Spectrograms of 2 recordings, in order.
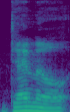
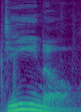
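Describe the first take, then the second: First: The first vowel is said short. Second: The first vowel is said long. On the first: The speaker calls it wrong. "When I'm saying Deno" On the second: The speaker calls it right. "it really should be Dino following that rule"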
